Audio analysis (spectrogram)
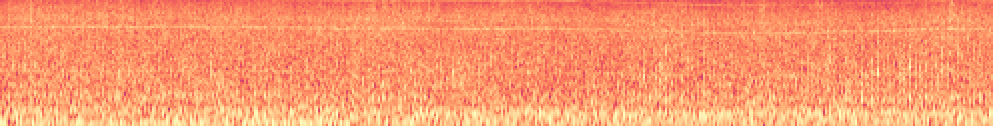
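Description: Armed helicopter flying, a steady, loud, continuous rotor and engine drone with no breaks, close and unchanging throughout.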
